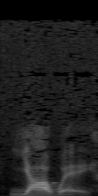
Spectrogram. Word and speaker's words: Yahweh: that we probably will translate or pronounce as Yahweh today we don't really know how to say it because the Jewish people won't speak it out loud if a Jewish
